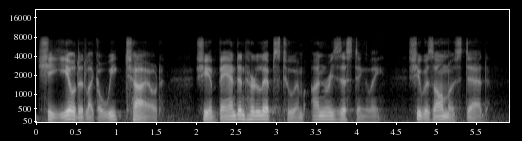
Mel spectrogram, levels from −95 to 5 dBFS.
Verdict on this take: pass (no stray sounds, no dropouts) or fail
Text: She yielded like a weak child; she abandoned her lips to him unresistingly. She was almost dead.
pass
